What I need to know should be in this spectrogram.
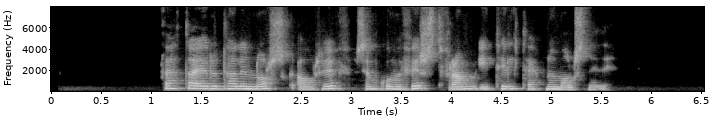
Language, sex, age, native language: Icelandic, female, 40-49, Icelandic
